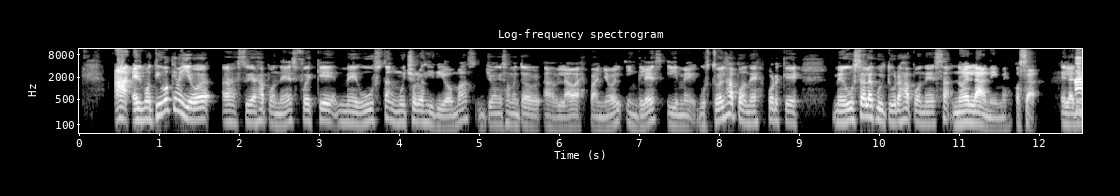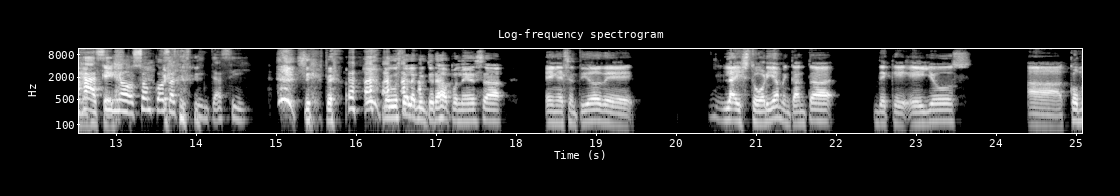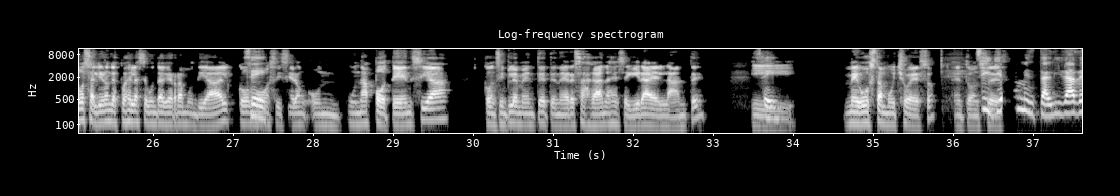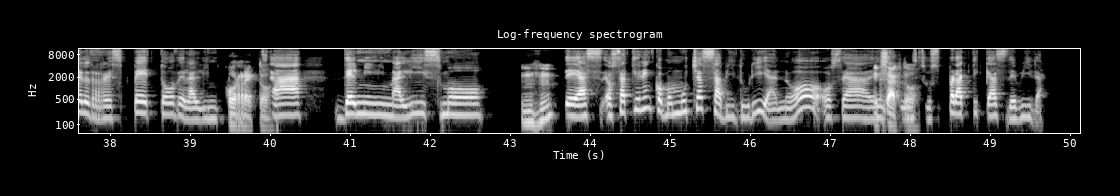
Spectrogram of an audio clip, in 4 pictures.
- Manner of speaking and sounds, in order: laugh; laughing while speaking: "sí, pero me gusta la cultura japonesa"
- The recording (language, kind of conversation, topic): Spanish, podcast, ¿Cómo elegiste entre quedarte en tu país o emigrar?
